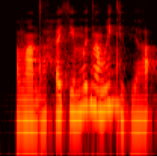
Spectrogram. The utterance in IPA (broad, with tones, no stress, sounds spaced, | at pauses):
v ã˩ d a̤˧ h ɛ˧ sʲ ɨ˧ m ɨ˥ d ɐ̃˧ v i˥ dʲ o̤˩ pʲ a̤˧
